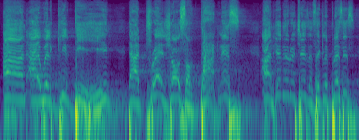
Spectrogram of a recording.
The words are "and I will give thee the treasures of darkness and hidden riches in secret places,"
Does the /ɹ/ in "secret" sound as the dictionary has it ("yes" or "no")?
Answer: no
